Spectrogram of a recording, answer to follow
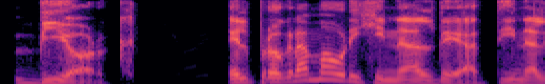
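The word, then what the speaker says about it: Björk: Además, la forma correcta de pronunciarlo de acuerdo con ella misma en una entrevista es Biork.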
